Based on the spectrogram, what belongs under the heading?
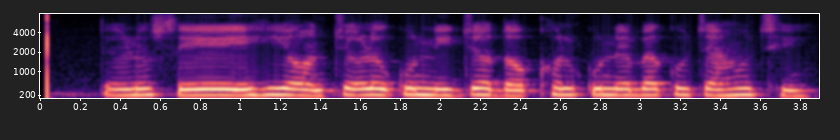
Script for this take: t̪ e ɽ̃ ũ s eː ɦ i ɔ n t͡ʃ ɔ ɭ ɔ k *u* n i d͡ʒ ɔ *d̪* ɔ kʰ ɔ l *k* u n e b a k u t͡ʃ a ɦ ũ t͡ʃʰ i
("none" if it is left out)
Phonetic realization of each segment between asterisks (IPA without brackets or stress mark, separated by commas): u, d̪, k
